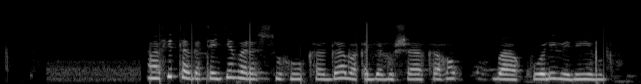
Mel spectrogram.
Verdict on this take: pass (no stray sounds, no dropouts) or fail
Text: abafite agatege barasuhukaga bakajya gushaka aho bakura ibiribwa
pass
